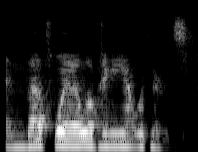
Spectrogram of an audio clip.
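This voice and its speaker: A man's voice: fairly high pitch, little pitch movement, brisk. A man hosting a script reading, chatting casually and jokily as he explains and directs. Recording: dull, lo-fi sound.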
